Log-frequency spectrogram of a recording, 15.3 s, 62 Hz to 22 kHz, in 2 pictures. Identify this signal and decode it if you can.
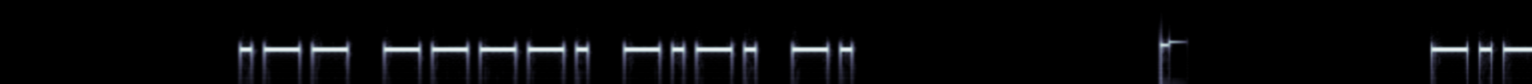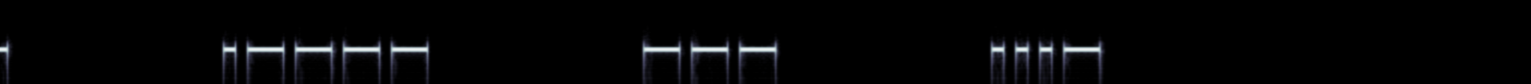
Morse code, heard as a keyed tone, about 20 wpm, spaced as for 10 wpm, 700 Hz. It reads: W9CN K1OV
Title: USA Call Signs - 6x Character Spacing - 20wpm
